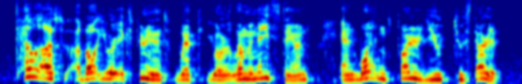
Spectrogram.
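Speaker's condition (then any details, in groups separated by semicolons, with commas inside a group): Cerebral palsy; surgery on both legs and ankle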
